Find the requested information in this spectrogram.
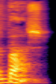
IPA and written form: baʃ (baš)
